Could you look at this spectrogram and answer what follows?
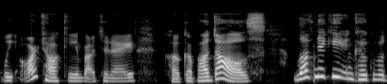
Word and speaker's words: Cocoppa: might recognize the name Cocoppa. That's how I say it, by the way. You might say it a different way. That's how I pronounce it.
